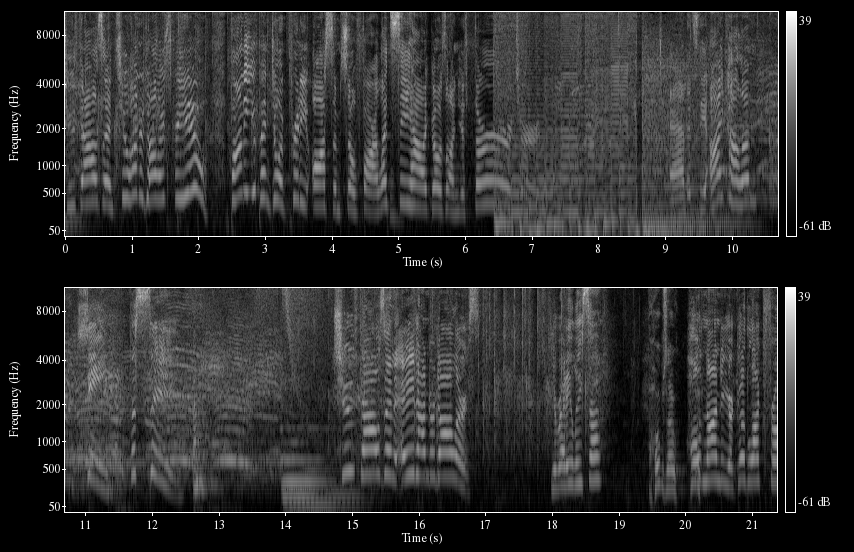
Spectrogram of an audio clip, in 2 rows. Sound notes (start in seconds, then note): 16.7 applause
